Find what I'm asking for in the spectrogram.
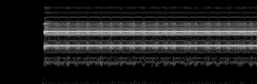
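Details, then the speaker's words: VW Polo 6N2 with ignition switch bypassed by an installed keyless start/stop button module: a steady high tone near 4 kHz for about two seconds, then cutoff, as the module switches off after its inactivity timeout. "yeah it remains active for 50 seconds and then it turns off"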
